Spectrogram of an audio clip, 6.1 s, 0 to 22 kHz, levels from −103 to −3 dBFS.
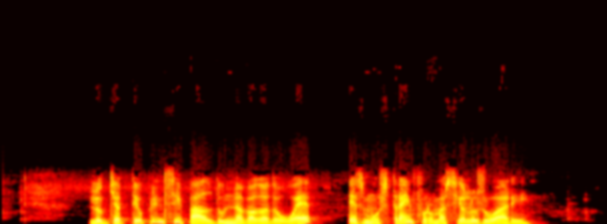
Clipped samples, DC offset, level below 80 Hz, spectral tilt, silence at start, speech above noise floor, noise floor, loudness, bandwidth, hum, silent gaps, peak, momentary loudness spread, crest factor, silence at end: under 0.1%; under 0.1%; -68 dBFS; -9.5 dB/octave; 0.9 s; 43 dB; -62 dBFS; -20 LUFS; 5.8 kHz; none; none; -2 dBFS; 5 LU; 18 dB; 0.8 s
